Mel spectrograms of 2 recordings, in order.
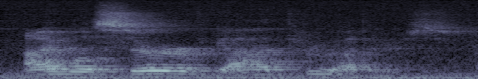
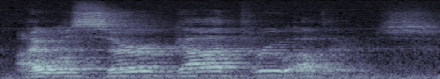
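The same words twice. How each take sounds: First: It is said in a whisper. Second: It is said in a strong, loud voice.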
